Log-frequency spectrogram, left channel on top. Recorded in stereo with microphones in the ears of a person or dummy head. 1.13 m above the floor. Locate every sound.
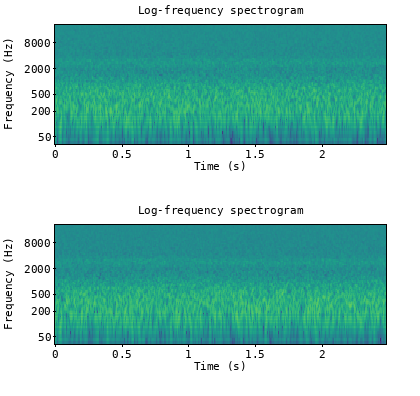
Only background noise.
